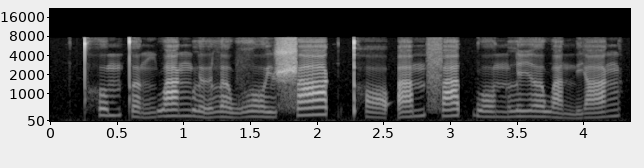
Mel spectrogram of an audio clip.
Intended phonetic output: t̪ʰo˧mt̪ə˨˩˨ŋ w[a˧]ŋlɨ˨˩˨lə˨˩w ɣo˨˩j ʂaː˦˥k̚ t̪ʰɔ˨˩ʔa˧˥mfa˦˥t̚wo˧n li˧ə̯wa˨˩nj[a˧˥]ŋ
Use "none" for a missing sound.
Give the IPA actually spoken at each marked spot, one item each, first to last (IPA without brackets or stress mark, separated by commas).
a˧, a˧˥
